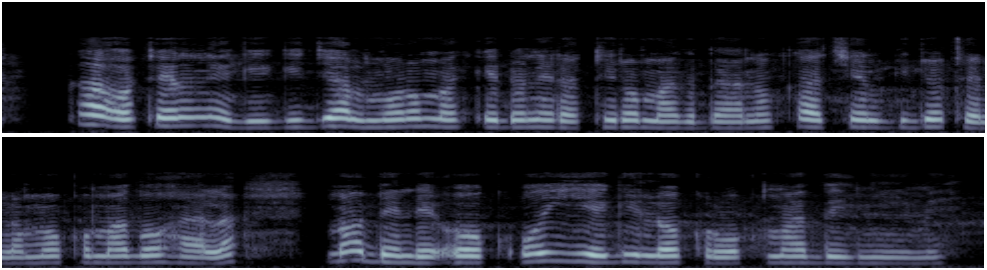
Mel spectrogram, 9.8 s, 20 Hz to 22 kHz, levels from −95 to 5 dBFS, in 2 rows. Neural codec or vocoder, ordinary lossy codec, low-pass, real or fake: codec, 16 kHz, 16 kbps, FreqCodec, smaller model; AAC, 48 kbps; 7.2 kHz; fake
